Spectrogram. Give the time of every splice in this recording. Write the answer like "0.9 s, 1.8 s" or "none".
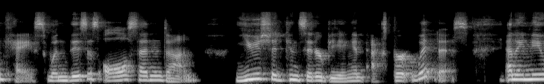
none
